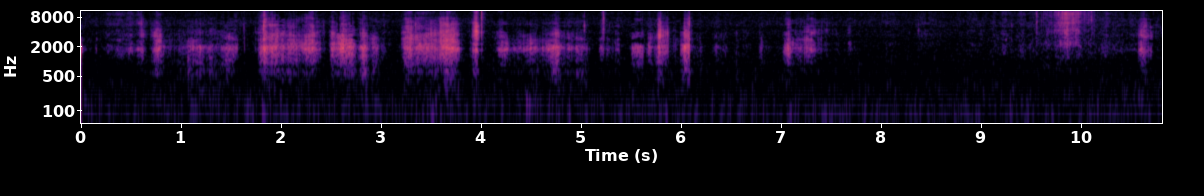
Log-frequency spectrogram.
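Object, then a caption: Small plastic case. Long nails scratch and tap the flat side of a small hollow teal plastic case with a gold chain, held closed. Irregular bursts of dry scratching mix with short, sharp taps that carry a hollow, bright plastic tone, with quiet pauses between them.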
